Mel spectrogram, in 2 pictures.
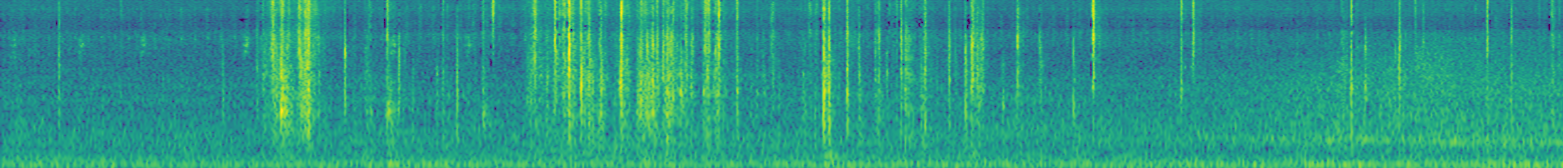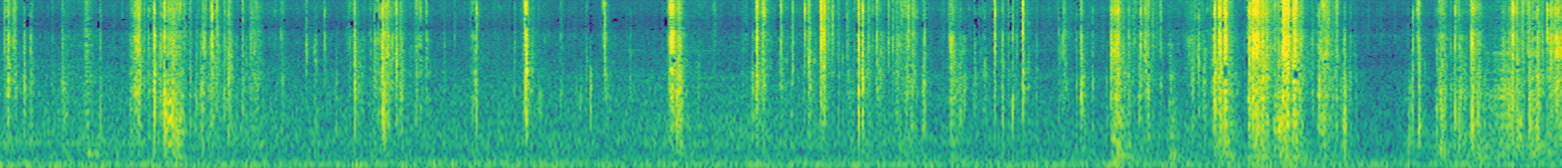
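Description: Plastic film crinkles and rustles under hands.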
